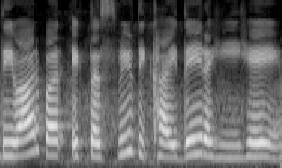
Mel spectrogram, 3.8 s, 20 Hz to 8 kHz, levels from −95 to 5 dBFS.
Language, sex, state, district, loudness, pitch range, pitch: Hindi, female, Madhya Pradesh, Dhar, -14 LUFS, 235-275 Hz, 250 Hz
